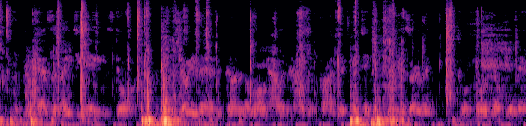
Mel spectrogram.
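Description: Irregular light clicks and handling noises across a tabletop, with low thumps about two and a half seconds in and again about six seconds in. A faint, muffled voice runs underneath.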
